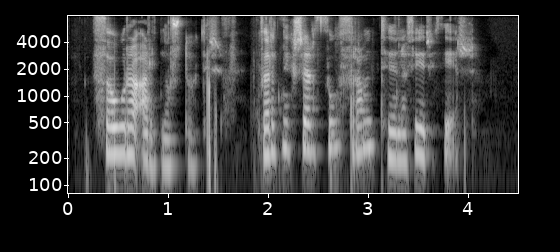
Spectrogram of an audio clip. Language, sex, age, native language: Icelandic, female, 30-39, Icelandic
